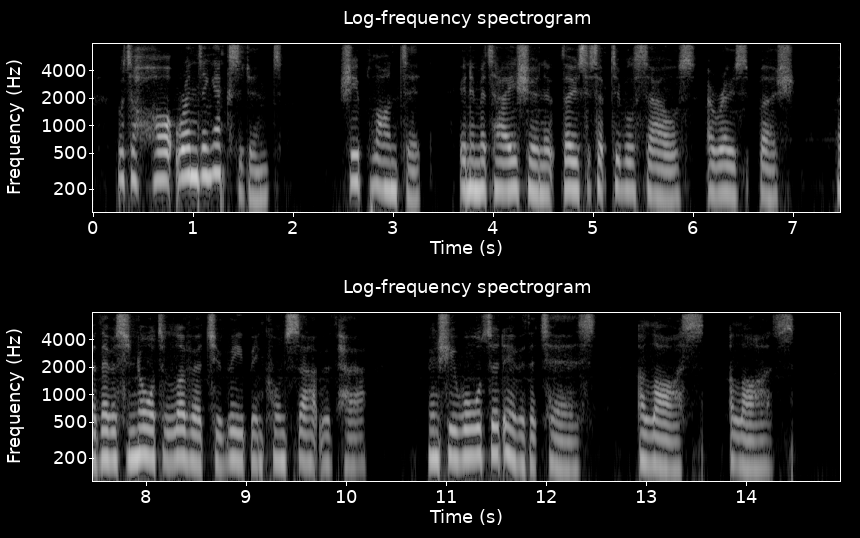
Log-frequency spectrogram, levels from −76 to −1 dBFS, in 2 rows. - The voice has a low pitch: No, high, 190 Hz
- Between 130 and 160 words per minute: Yes, average, 150 wpm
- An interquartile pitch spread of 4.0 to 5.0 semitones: No, average, 2.8 semitones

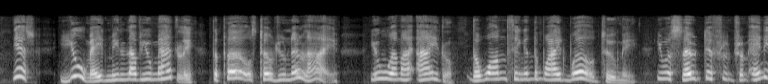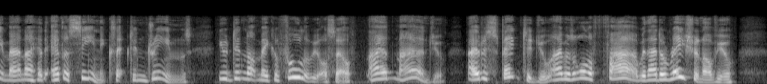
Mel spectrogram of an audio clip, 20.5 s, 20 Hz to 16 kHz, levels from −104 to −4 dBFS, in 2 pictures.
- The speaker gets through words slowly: No, average, 180 wpm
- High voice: Yes, high, 245 Hz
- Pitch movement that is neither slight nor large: Yes, average, 3.9 semitones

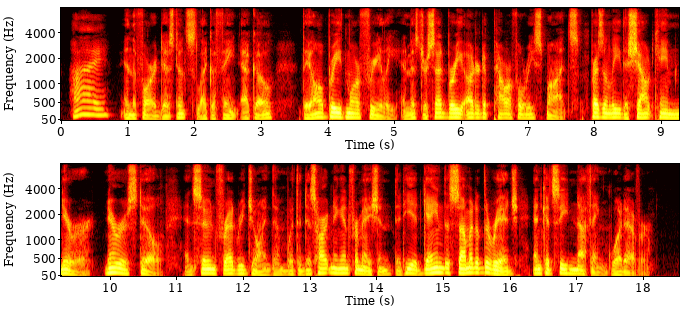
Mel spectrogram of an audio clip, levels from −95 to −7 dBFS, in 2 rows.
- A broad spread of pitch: No, average, 4.2 semitones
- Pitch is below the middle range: Yes, low, 100 Hz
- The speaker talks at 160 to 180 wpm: Yes, average, 165 wpm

